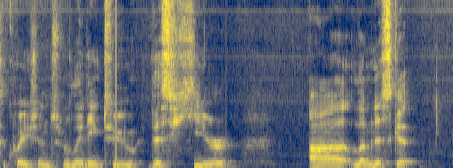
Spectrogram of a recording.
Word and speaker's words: lemniscate: And yes, that is how it's pronounced. So I'm like 90% sure. There's a reason as to why I started a math channel and not an English one. But yes, I'm pretty sure it's called lemniscate.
